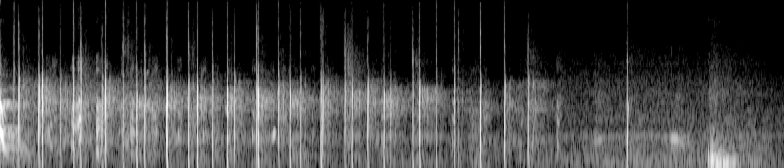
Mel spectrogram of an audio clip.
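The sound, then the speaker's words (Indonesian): A single person clapping at home in a quick, steady rhythm, about twenty sharp claps, slowing to a stop with one last clap after a pause. “tapi sebelumnya saya ingin kita kasih tepuk tangan paling kencang dari rumah masing-masing dan secara virtual”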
